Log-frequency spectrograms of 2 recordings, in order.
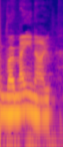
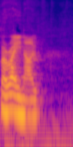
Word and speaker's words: Moreno: even say his name I was about to call Romano it's Moreno I'm panicking I feel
